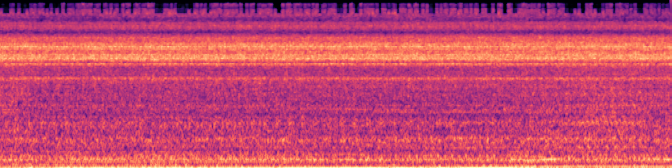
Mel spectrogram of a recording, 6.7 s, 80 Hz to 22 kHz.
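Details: 1965 Dream van engine at steady, even low idle rumble with no knocks, misses or hunting, after wiring short repair, horn relay replacement and earlier oil pressure line failure; running smoothly and healthy.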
